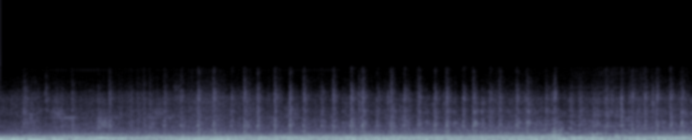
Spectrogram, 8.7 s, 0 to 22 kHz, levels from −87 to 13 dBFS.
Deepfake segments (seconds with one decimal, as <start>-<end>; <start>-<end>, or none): 6.7-7.9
